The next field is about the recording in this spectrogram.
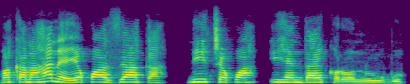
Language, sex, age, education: Igbo, female, 46-60, tertiary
